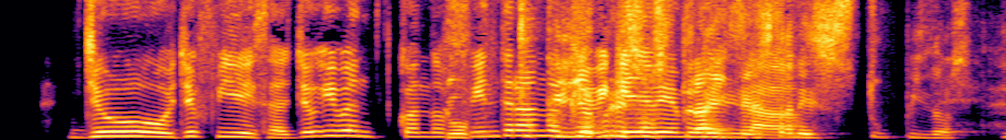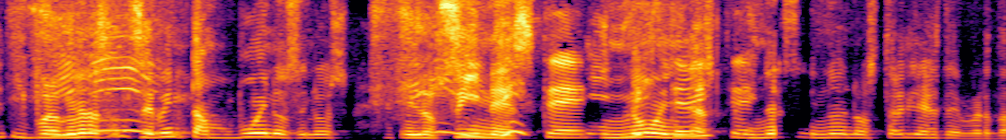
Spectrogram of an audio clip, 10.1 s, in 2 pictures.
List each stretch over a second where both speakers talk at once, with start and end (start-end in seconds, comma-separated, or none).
2.2-4.1, 6.9-8.9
